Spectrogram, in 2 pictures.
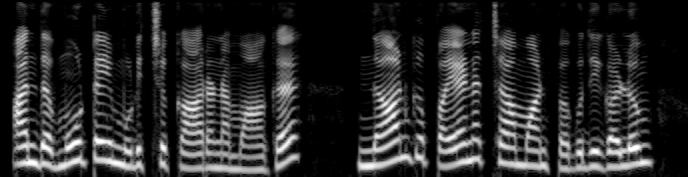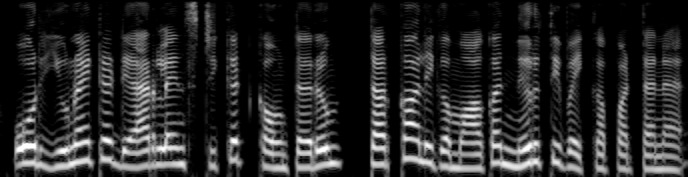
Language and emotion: Tamil, neutral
